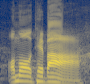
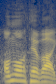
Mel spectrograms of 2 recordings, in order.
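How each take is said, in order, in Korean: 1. 목을 꽉 조이며 말해요. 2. 열리고 띄운 숨으로 말해요. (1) "왜 목을 이렇게 쪼여요?" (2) "저는 호흡을 띄워서"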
